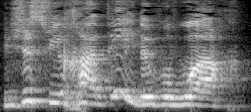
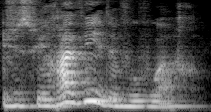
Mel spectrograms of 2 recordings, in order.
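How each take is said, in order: First: It sounds warm and truly pleased. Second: It sounds flat and unenthusiastic.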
